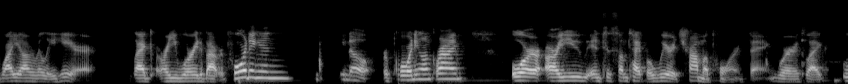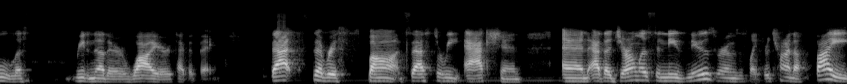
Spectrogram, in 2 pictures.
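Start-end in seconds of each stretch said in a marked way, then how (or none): none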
